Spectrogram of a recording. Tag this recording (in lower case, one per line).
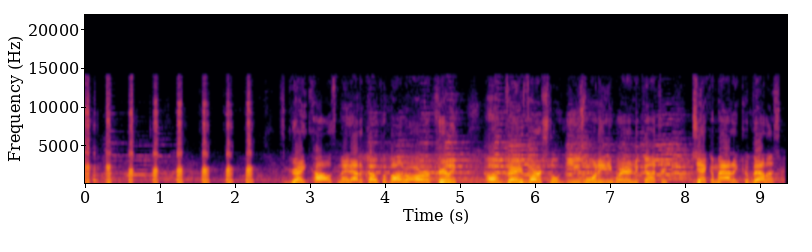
speech
quack
duck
